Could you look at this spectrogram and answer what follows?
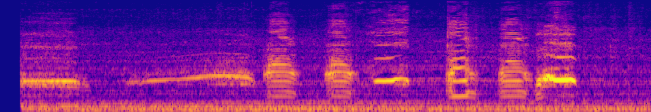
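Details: Real geese calling: a couple of drawn-out nasal tones, then a series of short, harsh, brassy honks in quick bursts, with a steady low rumble in the background.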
